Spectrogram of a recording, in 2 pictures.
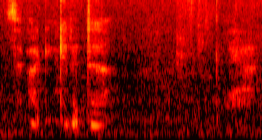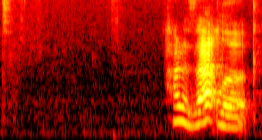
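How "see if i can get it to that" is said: slow, voiceless whisper to herself. Real, not acted. Crafter focused on the wreath, whispering slowly. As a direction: murmur it while concentrating, no voice.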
